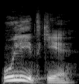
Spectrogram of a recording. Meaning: inflection of ули́тка (ulítka): 1. genitive singular 2. nominative plural
- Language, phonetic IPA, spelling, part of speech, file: Russian, [ʊˈlʲitkʲɪ], улитки, noun, Ru-улитки.ogg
